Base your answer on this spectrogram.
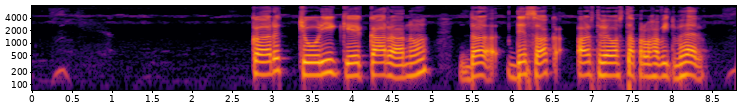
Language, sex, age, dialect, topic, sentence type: Maithili, male, 18-24, Southern/Standard, banking, statement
